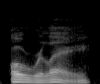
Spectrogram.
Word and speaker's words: Oreille: Patrick Oreille, pronounced O'Relay, Miss Bridget, pronounced Briget O'Relay, Mrs.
